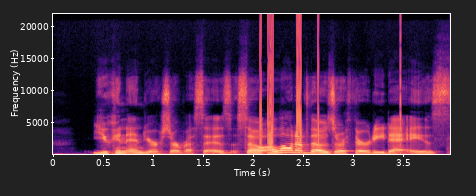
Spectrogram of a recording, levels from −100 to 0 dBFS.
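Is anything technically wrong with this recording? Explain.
Yes. Integer overflow occurs twice in this speech. From 2.07 to 2.65 s, just after "can end your services", the signal was driven about 3 dB past the largest integer the path can hold, and instead of being limited, each peak over that point wrapped around to the opposite sign, jumping across the full range. That turns the loud parts into sharp cracks, far sharper than clipping. At 3.47 s a single peak, about 2 dB over, wraps the same way and gives one brief crack.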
